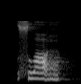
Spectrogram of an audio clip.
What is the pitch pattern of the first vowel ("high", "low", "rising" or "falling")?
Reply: low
